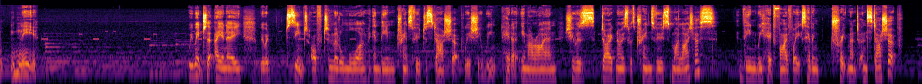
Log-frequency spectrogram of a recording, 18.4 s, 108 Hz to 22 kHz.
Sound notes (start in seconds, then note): 0.8 machines beep steadily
